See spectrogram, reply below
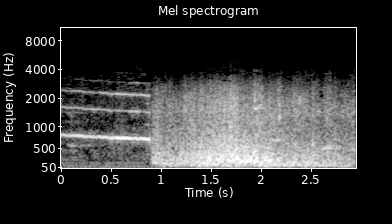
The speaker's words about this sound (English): And it wasn't a bomb, it was a shell.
